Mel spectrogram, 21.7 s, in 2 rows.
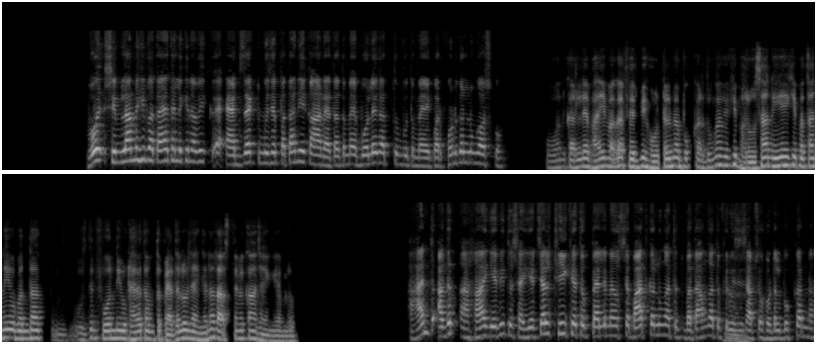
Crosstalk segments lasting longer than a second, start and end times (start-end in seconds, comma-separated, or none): none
